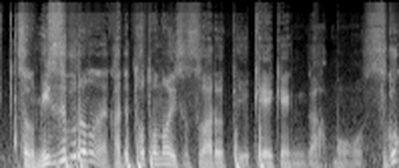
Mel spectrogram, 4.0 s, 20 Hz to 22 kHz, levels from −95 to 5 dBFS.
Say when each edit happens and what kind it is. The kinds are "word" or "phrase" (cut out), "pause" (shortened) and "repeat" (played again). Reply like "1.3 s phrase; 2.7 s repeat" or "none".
none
